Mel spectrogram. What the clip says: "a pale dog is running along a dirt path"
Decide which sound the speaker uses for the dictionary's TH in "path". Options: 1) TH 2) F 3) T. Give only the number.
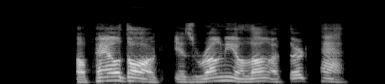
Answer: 1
